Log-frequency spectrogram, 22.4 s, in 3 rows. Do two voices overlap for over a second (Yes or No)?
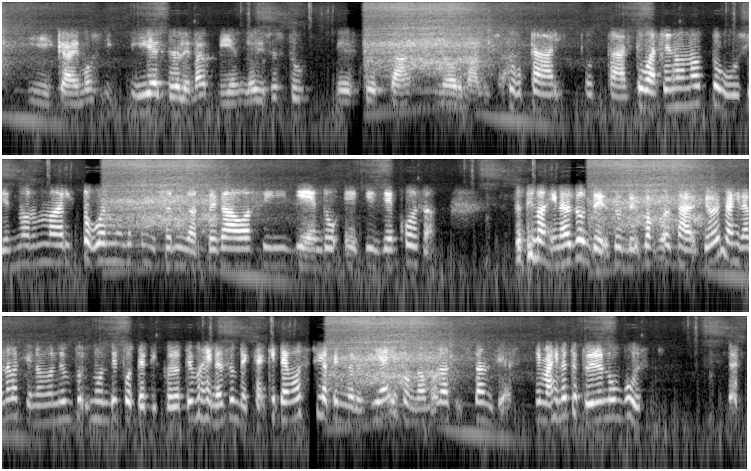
No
